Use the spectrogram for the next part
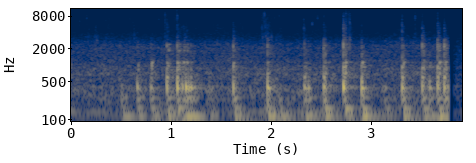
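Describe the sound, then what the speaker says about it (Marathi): Pressure-cooked vegetables for pav bhaji mashed in a pot, a close series of uneven soft squelching thumps and scraping knocks in quick irregular rhythm, with no talk. "आता हे आपण मॅश करून घेऊया चांगलं."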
